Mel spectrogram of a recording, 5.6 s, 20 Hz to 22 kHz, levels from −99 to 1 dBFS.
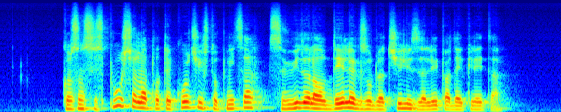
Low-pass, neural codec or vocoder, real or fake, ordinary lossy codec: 19.8 kHz; autoencoder, 48 kHz, 32 numbers a frame, DAC-VAE, trained on Japanese speech; fake; none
